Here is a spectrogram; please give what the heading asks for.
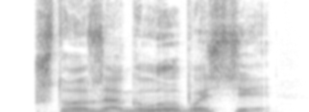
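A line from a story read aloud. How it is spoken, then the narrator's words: Impatient angry roar. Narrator (Russian): взревел Айошики, потеряв терпение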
